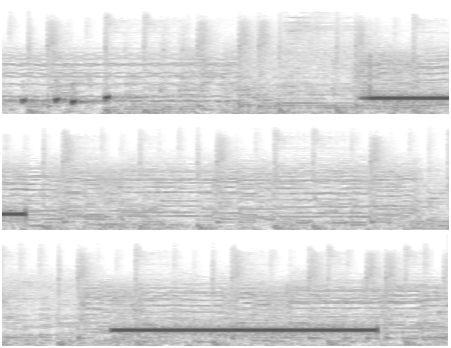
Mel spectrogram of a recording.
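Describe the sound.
Ringback tone while placing an outgoing phone call: a few faint clicks at the start, then two steady mid-pitched tones, the first short and the second about two seconds long, over a low background hiss.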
